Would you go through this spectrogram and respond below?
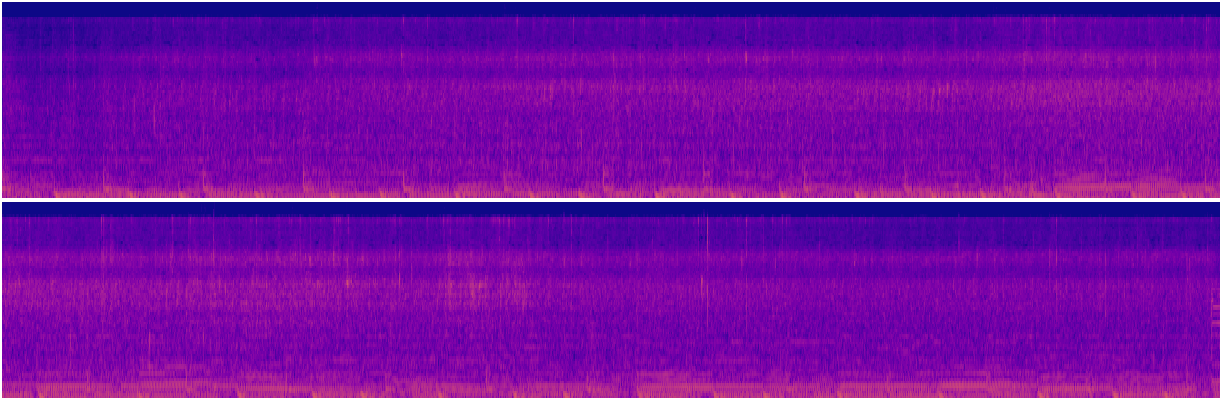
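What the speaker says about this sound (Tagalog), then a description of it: "magpiprito na tayo. So yan guys, pwede na tayong maglalagay guys, mainit na yung oil." Banana turon made with lakatan bananas frying in hot oil, a dense, steady sizzle that runs close and continuous throughout with faint bubbling beneath.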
